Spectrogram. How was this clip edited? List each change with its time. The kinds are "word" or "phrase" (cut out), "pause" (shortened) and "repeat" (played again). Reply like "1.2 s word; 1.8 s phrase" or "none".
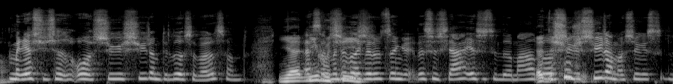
none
